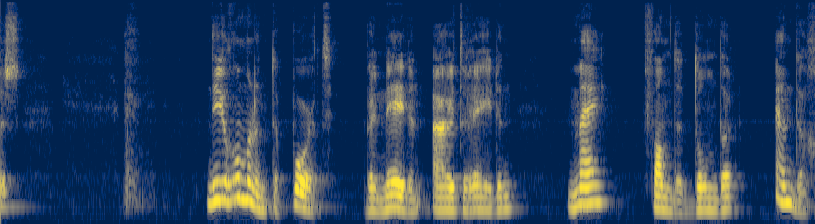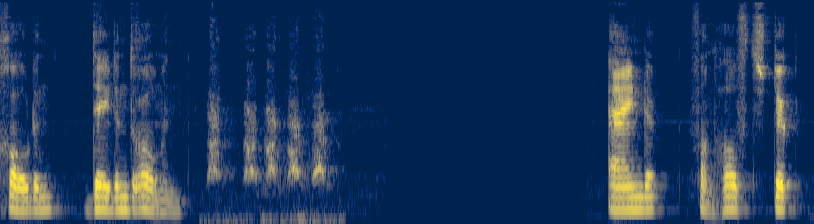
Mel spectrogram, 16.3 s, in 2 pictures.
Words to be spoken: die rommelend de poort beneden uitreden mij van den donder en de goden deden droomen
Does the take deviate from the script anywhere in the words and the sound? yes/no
yes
